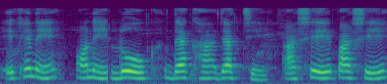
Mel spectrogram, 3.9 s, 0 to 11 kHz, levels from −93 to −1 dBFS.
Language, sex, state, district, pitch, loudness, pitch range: Bengali, female, West Bengal, Jalpaiguri, 245 Hz, -28 LUFS, 235-255 Hz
